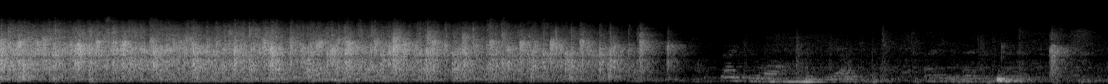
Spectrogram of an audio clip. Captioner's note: applause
